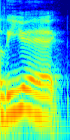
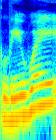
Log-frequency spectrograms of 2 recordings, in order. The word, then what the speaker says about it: Liyue: the Liyue map names are really hard to say usually, right?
